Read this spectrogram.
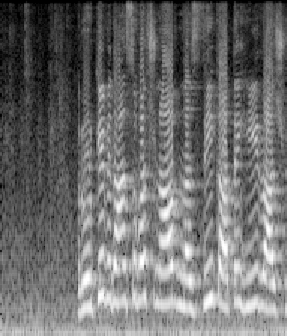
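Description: A young woman reads out the news calmly into a microphone.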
